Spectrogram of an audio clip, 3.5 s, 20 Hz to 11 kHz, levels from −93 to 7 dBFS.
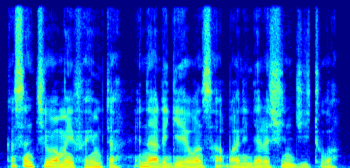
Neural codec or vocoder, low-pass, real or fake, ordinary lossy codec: vocoder, 22.05 kHz, 80 mel bands, Vocos; none; fake; none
